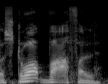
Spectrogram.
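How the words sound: It is said with a Dutch-sounding pronunciation. This is how people from the Netherlands say it. "They go stroopwafel, something like that"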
